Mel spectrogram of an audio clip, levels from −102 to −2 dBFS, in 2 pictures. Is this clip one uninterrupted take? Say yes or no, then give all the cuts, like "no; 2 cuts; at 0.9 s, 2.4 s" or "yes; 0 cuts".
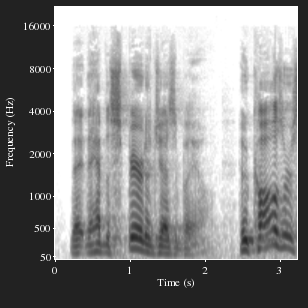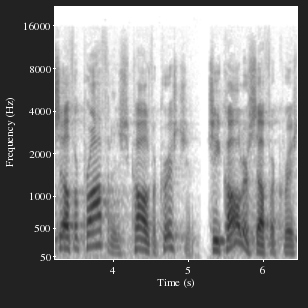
no; 3 cuts; at 2.2 s, 4.5 s, 5.1 s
